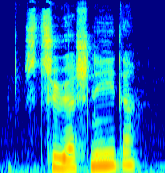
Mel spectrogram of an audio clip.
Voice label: "zueschnide", alsace

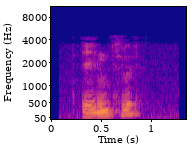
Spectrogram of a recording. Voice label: "insel", alsace

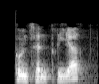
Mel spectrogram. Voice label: "konzentriert", alsace; vin; concentré

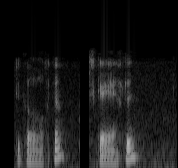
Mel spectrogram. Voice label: "garte", alsace

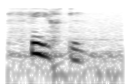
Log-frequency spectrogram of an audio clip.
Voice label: "viertel", alsace

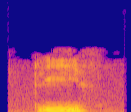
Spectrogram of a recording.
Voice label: "liis", alsace

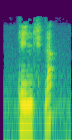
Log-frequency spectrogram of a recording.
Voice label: "kentschle", alsace; vin

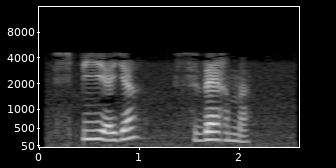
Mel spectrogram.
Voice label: "biaje", Bas Rhin; vin; ceintrage au feu

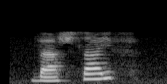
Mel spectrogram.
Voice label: "waschsaif", alsace

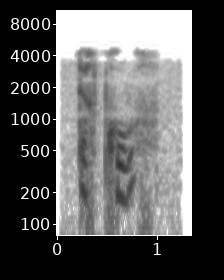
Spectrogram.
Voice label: "bruch", Bas Rhin; fracture; medecine

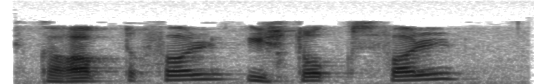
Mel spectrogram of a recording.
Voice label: "charaktervoll", Alsace; vin; typé

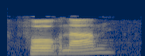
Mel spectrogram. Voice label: "vornahm", alsace; vin; distingué

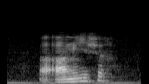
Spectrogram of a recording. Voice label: "englischer", alsace

